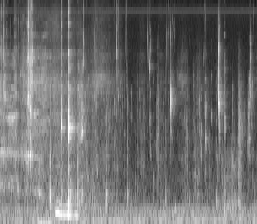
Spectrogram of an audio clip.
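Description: Two people chewing mouthfuls of soft, soupy cauliflower rice: small, scattered mouth clicks and wet chewing noises, with a brief low hum a little after a second in.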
